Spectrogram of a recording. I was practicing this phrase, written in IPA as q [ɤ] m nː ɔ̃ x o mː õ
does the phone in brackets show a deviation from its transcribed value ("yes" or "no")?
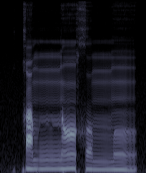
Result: no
